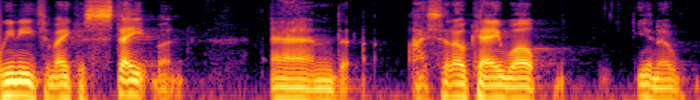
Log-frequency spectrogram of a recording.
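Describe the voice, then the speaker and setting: A man speaks with a British accent. The recording is very clean, the background silent. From England. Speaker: radio DJ and producer. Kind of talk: interview answer.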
